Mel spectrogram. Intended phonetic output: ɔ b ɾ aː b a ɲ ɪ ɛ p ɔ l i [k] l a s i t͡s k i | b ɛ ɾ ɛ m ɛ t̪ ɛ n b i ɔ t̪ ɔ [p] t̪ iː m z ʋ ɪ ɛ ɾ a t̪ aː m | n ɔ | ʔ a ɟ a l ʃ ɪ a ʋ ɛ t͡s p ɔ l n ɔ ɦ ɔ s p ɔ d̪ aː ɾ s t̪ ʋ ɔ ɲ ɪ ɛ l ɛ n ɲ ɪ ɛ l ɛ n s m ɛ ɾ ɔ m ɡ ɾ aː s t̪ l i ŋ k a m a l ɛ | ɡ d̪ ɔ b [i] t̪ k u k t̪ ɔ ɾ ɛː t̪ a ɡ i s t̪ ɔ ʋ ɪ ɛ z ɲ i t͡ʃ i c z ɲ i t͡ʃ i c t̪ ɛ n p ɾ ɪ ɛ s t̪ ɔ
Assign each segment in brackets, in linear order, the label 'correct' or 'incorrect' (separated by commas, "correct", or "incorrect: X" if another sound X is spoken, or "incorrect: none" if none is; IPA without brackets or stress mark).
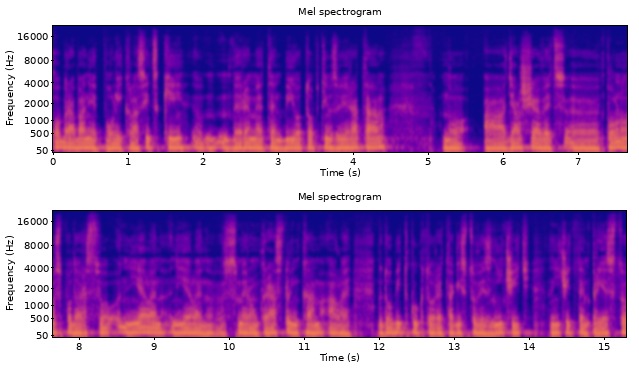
correct, correct, correct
